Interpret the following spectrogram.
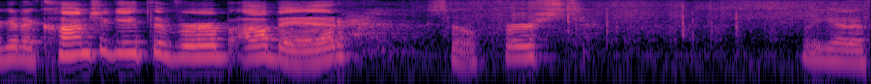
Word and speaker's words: haber: So the verb haber is yo he, tú has, él ha, ella ha, usted ha. Silent H when I say this. I'm not saying he has, ha, right?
